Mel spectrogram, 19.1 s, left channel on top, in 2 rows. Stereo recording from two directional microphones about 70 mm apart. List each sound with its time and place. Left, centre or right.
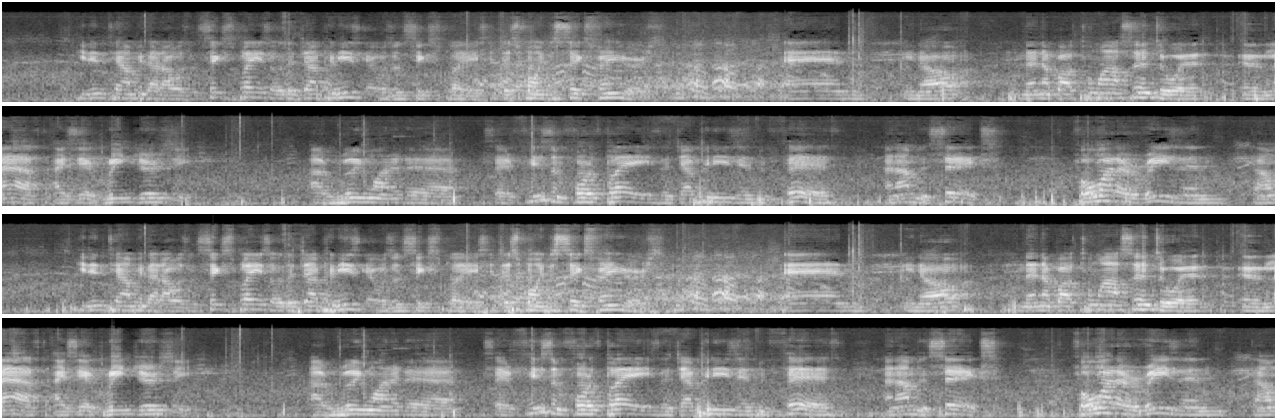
0.6 s speech: right
4.8 s speech: left
5.9 s speech: right
11.8 s speech: right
